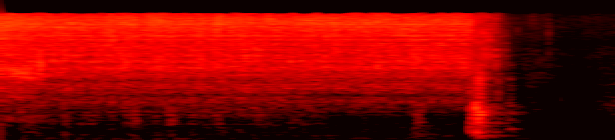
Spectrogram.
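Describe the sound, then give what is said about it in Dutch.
Water runs steadily into a sink with a broad hiss, then a brief splash near the end before the flow cuts off, leaving quiet. No one speaks. “Gewoon maar spelen met dat water.”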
